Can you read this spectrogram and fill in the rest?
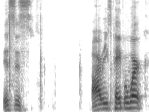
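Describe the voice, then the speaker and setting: A man hosting his own show, delivering a dramatic callout monologue with sass, swinging between hushed asides and loud, punchy bursts. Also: a little high, takes it slowly. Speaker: media company owner and host.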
